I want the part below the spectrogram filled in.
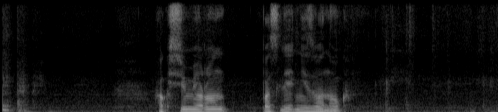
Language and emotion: Russian, neutral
